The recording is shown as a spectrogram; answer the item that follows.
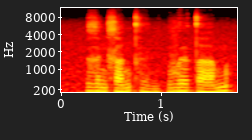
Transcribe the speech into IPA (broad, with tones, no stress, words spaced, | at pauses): ɣə˧n xa˨˦nt̪ʰə̤˨˩n | vəː˧t̪a˨˦m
